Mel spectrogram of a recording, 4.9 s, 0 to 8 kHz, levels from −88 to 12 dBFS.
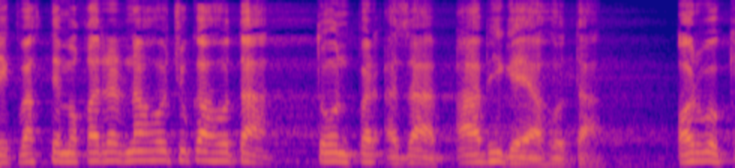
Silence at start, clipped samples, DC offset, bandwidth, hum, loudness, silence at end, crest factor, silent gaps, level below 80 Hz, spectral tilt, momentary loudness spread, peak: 0 s; under 0.1%; under 0.1%; 8 kHz; none; -25 LUFS; 0 s; 24 dB; none; -60 dBFS; -3 dB/octave; 10 LU; -4 dBFS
